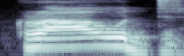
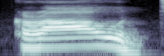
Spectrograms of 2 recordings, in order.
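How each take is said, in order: The two takes are said the same way.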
